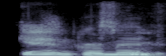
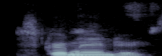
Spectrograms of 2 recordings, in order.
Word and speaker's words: Scamander: Scamander. There you go. Scamander.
